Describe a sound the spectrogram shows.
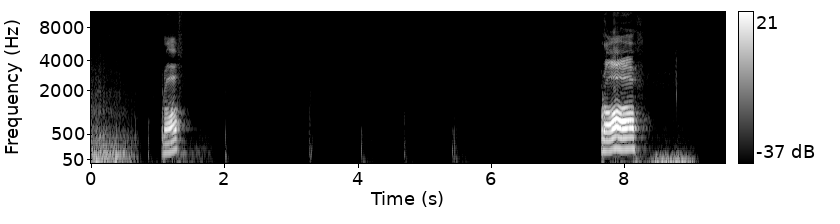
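A young man speaks briefly and close into a microphone.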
